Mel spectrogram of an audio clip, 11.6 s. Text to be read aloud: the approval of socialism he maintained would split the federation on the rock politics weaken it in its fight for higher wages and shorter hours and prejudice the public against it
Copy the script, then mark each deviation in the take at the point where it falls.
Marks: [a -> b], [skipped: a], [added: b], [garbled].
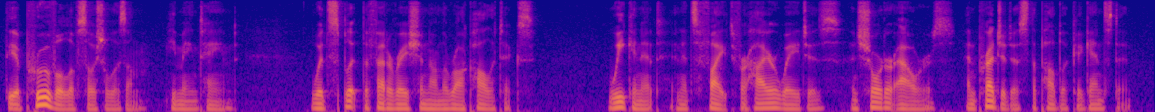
the approval of socialism he maintained would split the federation on the rock politics weaken it in its fight for higher wages and shorter hours and prejudice the public against it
